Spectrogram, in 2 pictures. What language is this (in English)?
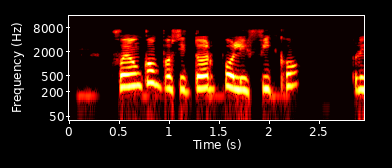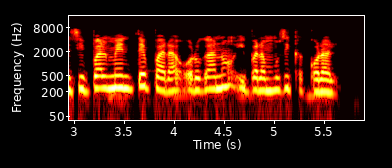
Spanish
